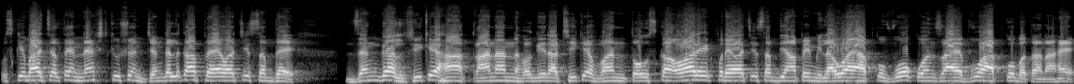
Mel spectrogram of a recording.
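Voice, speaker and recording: High-voiced man teaching a grammar class. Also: moderate pace. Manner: asks questions and answers them himself, encouraging. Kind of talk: live online grammar class.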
